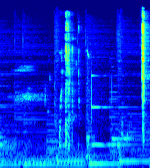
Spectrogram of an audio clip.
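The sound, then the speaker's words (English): Someone takes a quick swig of water: a few soft, wet gulps and swallowing sounds, with a small sharp click near the end and a low hum underneath. “I need a swig of this water.”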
